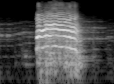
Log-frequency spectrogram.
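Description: A young goat lets out a single drawn-out bleat, close and loud with a wavering tone, lasting about half a second against otherwise quiet surroundings.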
